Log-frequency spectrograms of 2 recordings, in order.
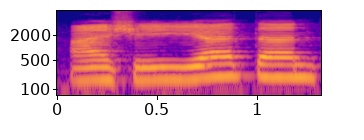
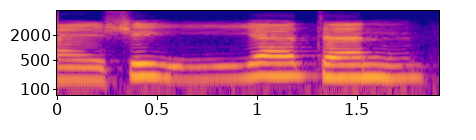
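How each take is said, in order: First: The doubled consonant is said short, not held. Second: The doubled consonant is pressed, held, then released. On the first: The speaker calls it wrong. "jangan di asyiyatan seperti itu, jangan, itu salah" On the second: The speaker calls it right. "Yang betul illa asyiyatan seperti itu"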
